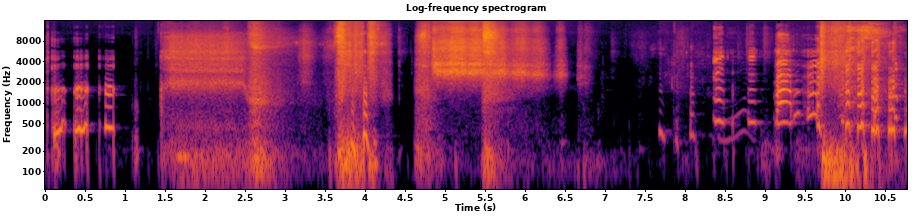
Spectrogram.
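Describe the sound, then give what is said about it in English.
A person vocally imitates a squealing bird with a series of loud, raspy squawks and breathy honks, broken by short pauses and ending in higher, wavering squeals. “I'd be like, okay, there's a bird squealing.”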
